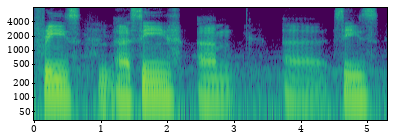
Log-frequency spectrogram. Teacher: E is long before a voiced fricative, or at the end of a word.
